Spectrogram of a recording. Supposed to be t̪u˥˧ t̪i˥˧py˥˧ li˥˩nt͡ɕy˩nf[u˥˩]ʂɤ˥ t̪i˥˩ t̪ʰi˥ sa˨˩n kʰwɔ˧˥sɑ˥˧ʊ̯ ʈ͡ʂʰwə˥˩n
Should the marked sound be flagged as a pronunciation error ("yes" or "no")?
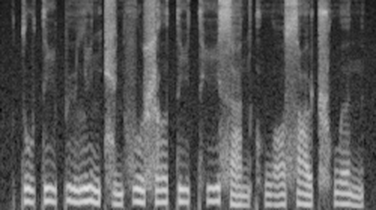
no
